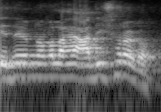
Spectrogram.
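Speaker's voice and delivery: ordinary talk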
